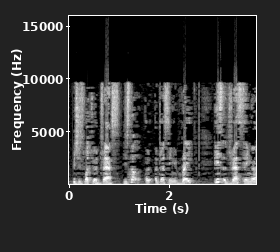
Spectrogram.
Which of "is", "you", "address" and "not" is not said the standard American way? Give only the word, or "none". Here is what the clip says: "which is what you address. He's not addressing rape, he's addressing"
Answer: is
